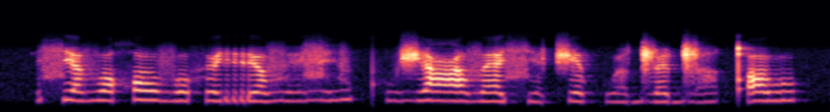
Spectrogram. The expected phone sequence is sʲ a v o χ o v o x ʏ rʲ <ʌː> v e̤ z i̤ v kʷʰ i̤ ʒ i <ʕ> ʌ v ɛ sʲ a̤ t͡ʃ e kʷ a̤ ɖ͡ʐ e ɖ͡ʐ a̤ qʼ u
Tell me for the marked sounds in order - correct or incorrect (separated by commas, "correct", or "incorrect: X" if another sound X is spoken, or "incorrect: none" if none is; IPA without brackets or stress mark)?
incorrect: ʌ, correct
